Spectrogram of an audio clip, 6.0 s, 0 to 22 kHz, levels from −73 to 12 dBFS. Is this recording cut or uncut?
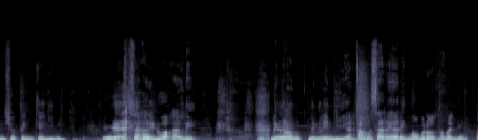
cut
